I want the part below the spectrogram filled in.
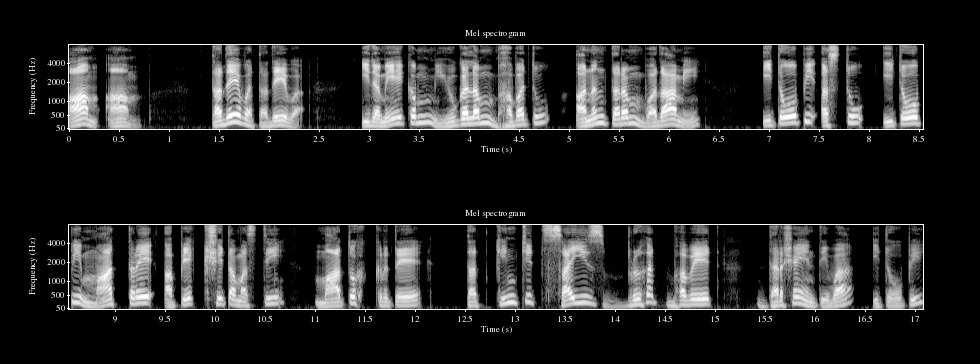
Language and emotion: Sanskrit, neutral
